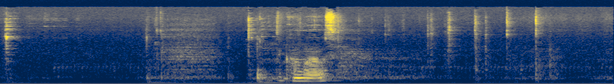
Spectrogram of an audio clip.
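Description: Small plastic and metal parts click and tap as they are handled.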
